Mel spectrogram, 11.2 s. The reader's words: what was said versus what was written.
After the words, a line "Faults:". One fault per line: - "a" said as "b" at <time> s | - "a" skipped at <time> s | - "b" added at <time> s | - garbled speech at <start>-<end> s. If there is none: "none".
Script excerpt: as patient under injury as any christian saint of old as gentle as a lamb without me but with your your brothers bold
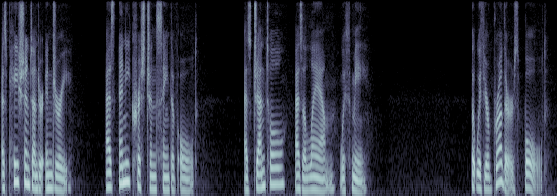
as patient under injury as any christian saint of old as gentle as a lamb with me but with your brothers bold
Faults:
- "without" said as "with" at 6.8 s
- "your" skipped at 9.8 s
